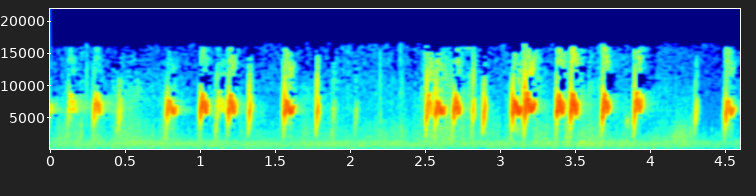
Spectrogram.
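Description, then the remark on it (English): A bushtit flock trades quick, thin, high-pitched contact calls: soft tsit notes in irregular bursts and clusters, several birds overlapping over a faint hiss, with no voices. “Their quiet calling helps them keep track of one another.”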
